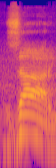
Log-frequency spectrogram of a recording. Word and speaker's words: tsar: ज़ार, या TSAR और CZAR, दो स्पेलिंग होते हैं, दोनों का प्रोनाउंसिएशन एक ही होता है, ज़ार।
